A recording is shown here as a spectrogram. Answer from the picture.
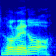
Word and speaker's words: Renault: It's French, isn't it? It's Renault.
